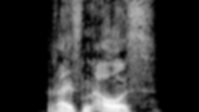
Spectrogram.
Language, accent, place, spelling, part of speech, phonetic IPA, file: German, Germany, Berlin, reißen aus, verb, [ˌʁaɪ̯sn̩ ˈaʊ̯s], De-reißen aus.ogg
- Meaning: inflection of ausreißen: 1. first/third-person plural present 2. first/third-person plural subjunctive I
